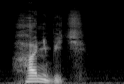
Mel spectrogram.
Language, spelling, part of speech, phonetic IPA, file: Polish, hańbić, verb, [ˈxãɲbʲit͡ɕ], Pl-hańbić.ogg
